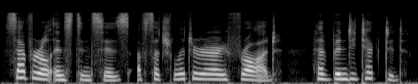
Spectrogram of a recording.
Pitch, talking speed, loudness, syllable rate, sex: 230 Hz, 130 wpm, -18 LUFS, 5.0 syllables/s, female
